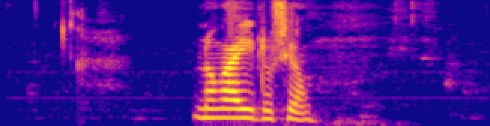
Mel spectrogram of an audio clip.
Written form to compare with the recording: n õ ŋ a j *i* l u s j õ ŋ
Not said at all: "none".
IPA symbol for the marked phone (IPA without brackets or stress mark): i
